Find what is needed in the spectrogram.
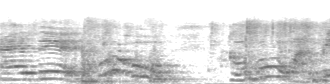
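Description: Water splashing and sloshing in a metal washbasin as a baby macaque is washed by hand, under a woman's voice talking.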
